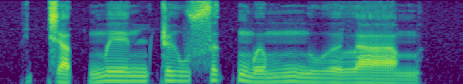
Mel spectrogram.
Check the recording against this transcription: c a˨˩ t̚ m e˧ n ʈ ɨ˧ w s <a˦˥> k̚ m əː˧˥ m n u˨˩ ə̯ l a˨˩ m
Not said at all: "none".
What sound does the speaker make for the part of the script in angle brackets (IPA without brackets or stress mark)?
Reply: ə˦˥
